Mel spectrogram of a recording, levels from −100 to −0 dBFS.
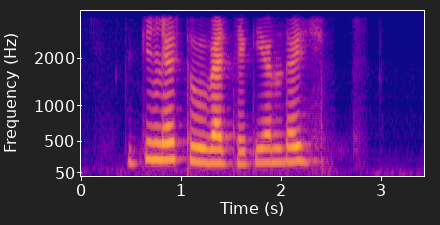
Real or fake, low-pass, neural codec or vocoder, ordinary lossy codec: fake; 3.6 kHz; codec, 16 kHz, 0.8 kbps, ZipCodec; none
